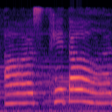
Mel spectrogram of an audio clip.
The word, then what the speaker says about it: ಆಸ್ಥಿತಾ: ಬರಬೇಕು ಸಂಸಿದ್ದಿಂ ಆಸ್ಥಿತ ಆಸ್ಥಿತ ಆ ದೀರ್ಘ ಬಂದು ಸೌಮ್ಯ ಆಘಾತ ಮುಂದೆ ಸ್ಥಿ ಇದ್ದ ಕಾರಣ ಆಸ್ಥಿತ ಜನಕಾದಯಹ ಲೋಕಸ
